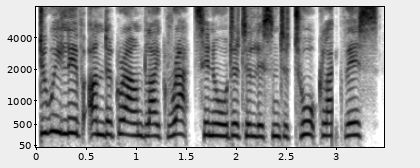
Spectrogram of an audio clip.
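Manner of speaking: high, loud rousing speech; fiery oration. A narrator's reading. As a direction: stir the crowd to anger. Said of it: "voice that made every man jump".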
